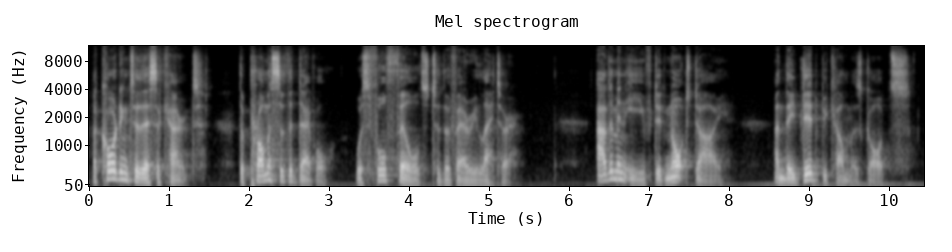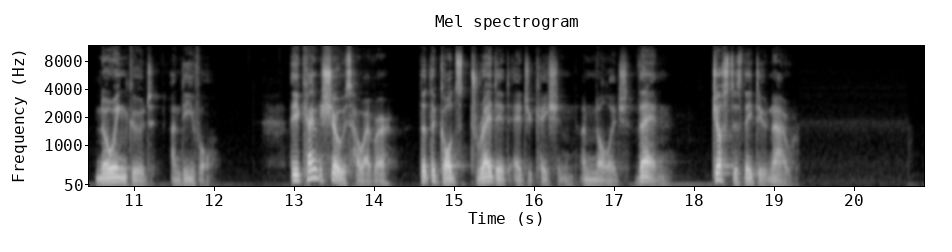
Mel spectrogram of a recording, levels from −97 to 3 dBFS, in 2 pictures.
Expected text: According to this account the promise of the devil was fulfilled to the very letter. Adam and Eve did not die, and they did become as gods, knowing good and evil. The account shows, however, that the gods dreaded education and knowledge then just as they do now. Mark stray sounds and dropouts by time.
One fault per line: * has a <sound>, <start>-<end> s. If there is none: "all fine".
all fine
